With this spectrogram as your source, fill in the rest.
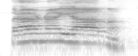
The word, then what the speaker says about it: Pranayama: Pranayama. Pranayama. Pranayama. Yama. Paroxítona. Pranayama. Quinto item.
